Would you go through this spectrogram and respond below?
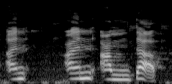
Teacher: نون ساکن کے بعد عین آیا، یہاں اظہار ہوا ہے، ہم لوگوں نے ٹھہرنا نہیں ہے، سکتہ نہیں کرنا، فوراً پڑھنا ہے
